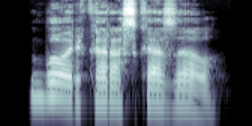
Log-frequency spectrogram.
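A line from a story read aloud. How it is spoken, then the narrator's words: Sighing. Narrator (Russian): вздохнула Маша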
